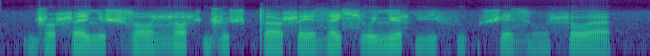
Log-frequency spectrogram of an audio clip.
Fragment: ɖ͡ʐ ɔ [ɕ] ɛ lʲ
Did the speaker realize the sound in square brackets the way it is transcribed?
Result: no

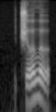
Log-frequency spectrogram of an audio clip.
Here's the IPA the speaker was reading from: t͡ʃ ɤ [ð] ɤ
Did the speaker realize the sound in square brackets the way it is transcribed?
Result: yes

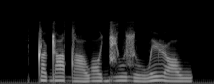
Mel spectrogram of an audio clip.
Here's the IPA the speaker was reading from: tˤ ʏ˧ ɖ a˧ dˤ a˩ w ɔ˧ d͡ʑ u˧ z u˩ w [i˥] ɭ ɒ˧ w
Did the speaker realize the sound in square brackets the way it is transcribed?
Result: yes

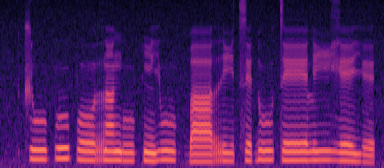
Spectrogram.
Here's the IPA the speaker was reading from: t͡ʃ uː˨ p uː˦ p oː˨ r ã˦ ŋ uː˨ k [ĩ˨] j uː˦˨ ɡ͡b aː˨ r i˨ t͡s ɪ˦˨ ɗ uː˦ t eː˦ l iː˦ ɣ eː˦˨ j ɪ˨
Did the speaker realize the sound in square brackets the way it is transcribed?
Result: yes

